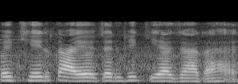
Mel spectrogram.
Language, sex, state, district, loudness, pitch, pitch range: Hindi, female, Uttarakhand, Uttarkashi, -17 LUFS, 165 Hz, 155-180 Hz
